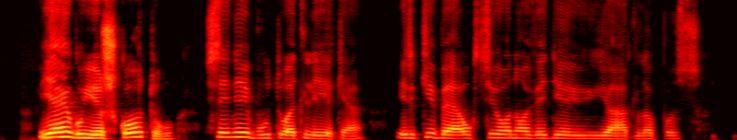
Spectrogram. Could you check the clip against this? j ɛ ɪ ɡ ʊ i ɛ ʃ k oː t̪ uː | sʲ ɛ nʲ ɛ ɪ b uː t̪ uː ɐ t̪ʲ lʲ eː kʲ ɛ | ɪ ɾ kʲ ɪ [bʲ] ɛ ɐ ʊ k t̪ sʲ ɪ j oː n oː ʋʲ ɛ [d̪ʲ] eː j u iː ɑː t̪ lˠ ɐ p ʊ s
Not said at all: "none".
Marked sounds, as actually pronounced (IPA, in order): bʲ, d̪ʲ

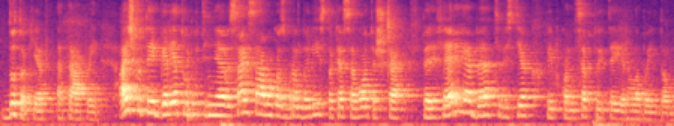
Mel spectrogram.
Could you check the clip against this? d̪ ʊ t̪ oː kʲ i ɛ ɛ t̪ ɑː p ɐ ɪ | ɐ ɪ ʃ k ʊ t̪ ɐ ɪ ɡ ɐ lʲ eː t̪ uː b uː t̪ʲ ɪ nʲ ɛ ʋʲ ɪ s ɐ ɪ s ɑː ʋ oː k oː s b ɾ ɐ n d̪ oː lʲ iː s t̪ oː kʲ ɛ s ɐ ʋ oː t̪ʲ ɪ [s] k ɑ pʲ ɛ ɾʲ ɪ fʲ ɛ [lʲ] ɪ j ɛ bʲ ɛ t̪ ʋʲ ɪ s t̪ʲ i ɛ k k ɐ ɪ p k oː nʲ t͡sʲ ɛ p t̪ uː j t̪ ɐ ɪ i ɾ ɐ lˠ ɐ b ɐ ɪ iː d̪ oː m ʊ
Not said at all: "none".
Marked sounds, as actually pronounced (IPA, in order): ʃ, ɾʲ

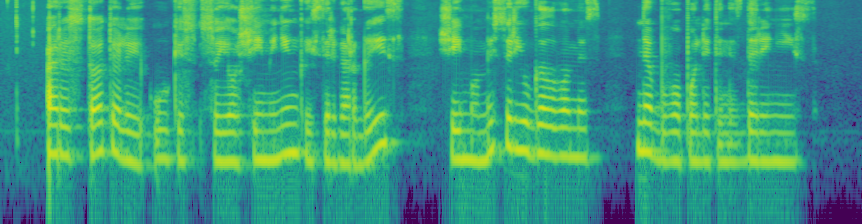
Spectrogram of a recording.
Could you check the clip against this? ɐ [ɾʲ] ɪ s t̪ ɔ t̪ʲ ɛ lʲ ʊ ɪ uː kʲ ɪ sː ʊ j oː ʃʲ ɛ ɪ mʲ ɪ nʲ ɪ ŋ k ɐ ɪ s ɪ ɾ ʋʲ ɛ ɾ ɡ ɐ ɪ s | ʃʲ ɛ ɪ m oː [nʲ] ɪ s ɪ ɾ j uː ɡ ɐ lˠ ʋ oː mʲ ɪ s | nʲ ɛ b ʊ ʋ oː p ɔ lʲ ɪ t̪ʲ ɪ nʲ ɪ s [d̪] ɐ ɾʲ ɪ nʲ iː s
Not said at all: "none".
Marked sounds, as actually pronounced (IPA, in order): ɾʲ, mʲ, d̪

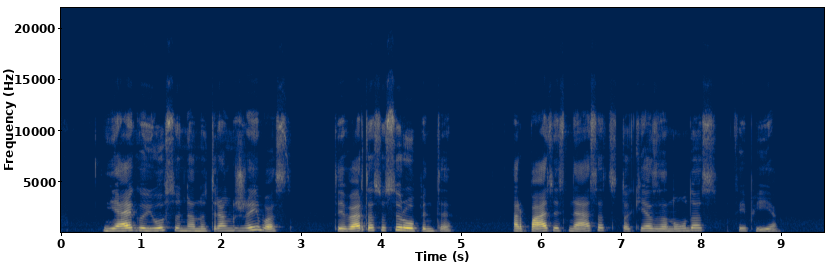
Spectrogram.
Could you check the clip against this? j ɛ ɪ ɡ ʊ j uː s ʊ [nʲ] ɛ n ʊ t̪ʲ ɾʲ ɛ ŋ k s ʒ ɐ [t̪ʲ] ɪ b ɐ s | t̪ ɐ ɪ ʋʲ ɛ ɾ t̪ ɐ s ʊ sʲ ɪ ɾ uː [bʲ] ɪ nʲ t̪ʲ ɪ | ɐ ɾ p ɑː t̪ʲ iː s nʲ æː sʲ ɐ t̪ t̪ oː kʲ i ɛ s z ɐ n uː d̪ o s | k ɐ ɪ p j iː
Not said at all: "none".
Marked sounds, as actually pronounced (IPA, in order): nʲ, none, pʲ

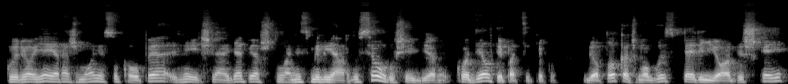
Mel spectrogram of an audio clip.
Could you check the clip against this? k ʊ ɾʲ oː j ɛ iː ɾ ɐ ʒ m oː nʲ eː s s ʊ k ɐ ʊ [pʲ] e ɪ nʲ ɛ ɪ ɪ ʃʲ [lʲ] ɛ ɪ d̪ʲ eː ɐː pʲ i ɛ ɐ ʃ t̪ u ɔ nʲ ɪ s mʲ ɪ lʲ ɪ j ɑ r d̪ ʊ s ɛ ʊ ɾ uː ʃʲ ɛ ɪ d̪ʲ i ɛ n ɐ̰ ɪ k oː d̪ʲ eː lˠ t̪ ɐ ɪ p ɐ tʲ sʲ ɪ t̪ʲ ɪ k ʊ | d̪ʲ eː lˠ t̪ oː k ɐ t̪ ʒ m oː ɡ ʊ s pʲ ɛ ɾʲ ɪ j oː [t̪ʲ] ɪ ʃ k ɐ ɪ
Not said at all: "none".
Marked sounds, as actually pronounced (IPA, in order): pʲ, lʲ, d̪ʲ

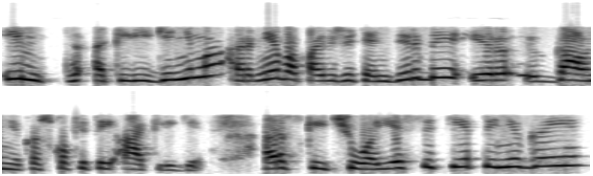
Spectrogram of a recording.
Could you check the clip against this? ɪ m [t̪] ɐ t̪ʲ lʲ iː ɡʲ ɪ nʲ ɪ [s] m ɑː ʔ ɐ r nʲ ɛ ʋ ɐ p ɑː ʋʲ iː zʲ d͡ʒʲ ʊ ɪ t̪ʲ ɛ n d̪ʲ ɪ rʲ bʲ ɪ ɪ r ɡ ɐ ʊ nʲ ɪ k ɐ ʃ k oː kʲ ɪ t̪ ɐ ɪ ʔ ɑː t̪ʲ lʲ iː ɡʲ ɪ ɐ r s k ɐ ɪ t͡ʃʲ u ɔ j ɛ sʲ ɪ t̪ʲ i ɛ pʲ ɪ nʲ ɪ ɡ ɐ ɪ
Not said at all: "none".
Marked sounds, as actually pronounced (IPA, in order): t̪, none

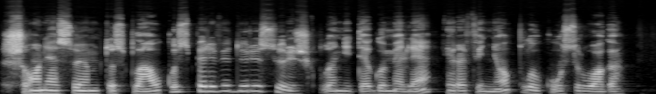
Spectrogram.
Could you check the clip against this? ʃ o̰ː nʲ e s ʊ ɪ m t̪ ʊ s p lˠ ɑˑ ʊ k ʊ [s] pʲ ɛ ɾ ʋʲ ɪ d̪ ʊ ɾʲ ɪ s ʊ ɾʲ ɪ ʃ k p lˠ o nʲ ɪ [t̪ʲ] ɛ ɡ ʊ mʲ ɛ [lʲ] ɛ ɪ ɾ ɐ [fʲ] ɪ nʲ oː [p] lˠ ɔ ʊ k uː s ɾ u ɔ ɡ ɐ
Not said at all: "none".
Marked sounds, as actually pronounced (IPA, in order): s, t̪ʲ, lʲ, fʲ, p

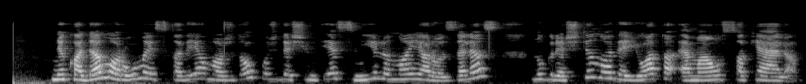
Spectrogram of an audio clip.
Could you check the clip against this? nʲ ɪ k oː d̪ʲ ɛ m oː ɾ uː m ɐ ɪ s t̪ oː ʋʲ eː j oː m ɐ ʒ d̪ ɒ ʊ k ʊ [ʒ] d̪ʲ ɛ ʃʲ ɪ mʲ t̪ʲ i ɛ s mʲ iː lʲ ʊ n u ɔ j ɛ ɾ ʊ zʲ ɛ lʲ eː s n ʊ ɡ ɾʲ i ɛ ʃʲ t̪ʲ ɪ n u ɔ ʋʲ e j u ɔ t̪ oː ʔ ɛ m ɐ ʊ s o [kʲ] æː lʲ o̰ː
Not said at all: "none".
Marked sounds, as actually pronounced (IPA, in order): ʒ, kʲ

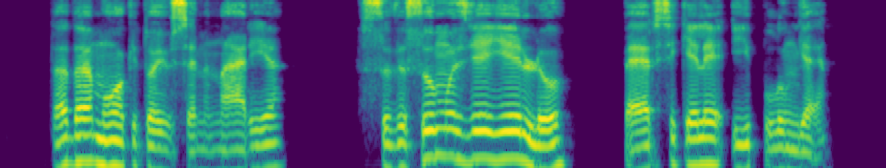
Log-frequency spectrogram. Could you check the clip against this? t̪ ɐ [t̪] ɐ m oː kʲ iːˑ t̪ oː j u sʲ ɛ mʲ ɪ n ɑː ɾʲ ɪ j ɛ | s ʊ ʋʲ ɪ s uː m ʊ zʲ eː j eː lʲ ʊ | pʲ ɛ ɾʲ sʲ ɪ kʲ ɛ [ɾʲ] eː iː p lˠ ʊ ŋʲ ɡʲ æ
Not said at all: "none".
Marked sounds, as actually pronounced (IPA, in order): d̪, lʲ

